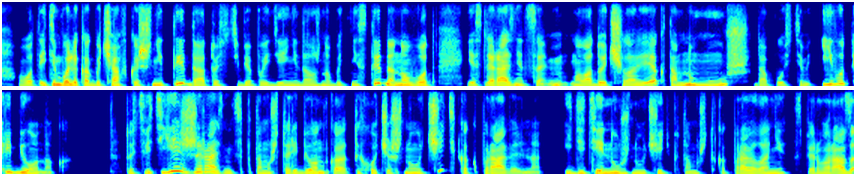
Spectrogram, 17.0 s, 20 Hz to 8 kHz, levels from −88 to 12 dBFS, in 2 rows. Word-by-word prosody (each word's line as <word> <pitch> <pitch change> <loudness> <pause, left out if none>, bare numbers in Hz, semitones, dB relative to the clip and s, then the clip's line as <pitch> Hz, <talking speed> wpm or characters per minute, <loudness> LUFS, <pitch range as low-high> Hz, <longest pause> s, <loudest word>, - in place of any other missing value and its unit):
Вот. 175 -1 -4
И 195 - +1
тем 225 -2 +6
более, 230 -3 +7
как 200 -2 +2
бы, 185 - -1
чавкаешь 205 -2 +3
не 200 0 +1
ты, 295 - +2
да, 185 - 0
то 170 - -8
есть 165 0 -8
тебе, 175 +1 -6
по 170 +1 -6
идее, 175 +1 -5
не 170 0 -5
должно 170 0 -5
быть 165 +1 -11
не 175 - -5
стыдно. 270 - +2
Но 210 +1 +3
вот 210 0 +1 0.3
если 195 0 -2
разница: 205 -4 +3
м 195 +2 -5
молодой 190 +1 +1
человек, 175 - +2
там, 185 -4 -2
ну, 220 +1 +5
муж, 180 +6 -1
допустим, 180 -4 -8
и 245 +3 +3
вот 285 -1 -1
ребёнок. 245 - 0 0.5
То 190 - -5
есть 165 -2 -7
ведь 225 0 -2
есть 315 +4 +5
же 255 +4 +4
разница, 210 - +1
потому 185 +1 -6
что 200 - -4
ребёнка 205 -4 0
ты 195 - -8
хочешь 195 -2 -2
научить, 190 - -1
как 190 - -6
правильно, 170 -8 0 0.2
и 190 - -3
детей 190 +3 +1
нужно 175 -4 0
учить. 165 +1 -4
Потому 150 +1 -9
что, - - -12
как 160 - -12
правило, 200 -2 0
они 165 +1 -4
с - - -17
1 165 0 -3
раза 215 +5 +3
190 Hz, 210 wpm, -24 LUFS, 170-210 Hz, 0.5 s, более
